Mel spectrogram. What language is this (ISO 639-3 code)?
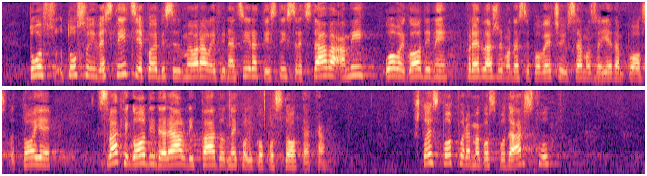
hrv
